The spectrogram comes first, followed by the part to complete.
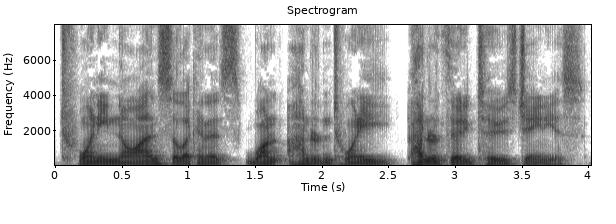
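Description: Australian male comic, lowish voice, rambling and sweary, casual chat. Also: moderate pace. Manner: swears freely, rambling animated anecdotes. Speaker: comedian guest.

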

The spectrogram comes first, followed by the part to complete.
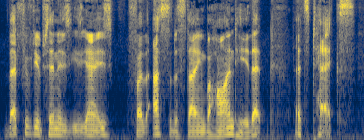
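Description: A middle-aged man hosts a radio show in a very low voice. The sound is dry and close. He chats easily and talks through explanations patiently, leaning on fillers. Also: brisk, creaky, no room sound. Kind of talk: casual radio chat.

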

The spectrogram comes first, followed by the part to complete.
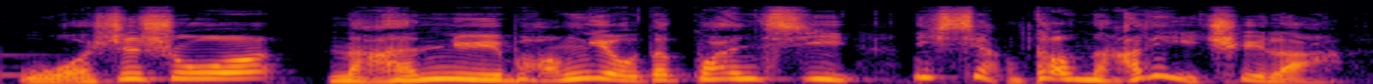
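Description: A woman's voice: fairly high pitch, sing-song, unhurried, over music. An actress playing a meddling, matchmaking older mother in a radio drama, fussy, insistent and prying, with a Singaporean accent.

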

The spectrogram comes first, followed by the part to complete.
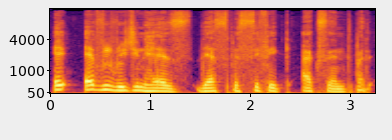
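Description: A man's voice: mid-range voice, expressive, moderate pace, mellow, no echo, studio quality. A man co-hosting a radio show, asking questions hesitantly and repeating his words. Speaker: radio co-host. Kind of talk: casual studio chat. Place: radio studio.

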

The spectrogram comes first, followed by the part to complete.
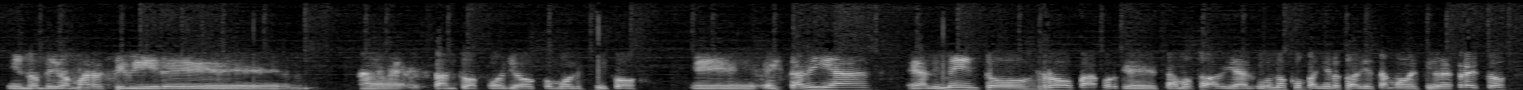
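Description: A man from Venezuela, giving a halting, earnest testimony in a phone interview, full of filler sounds and restarts. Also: on the high side, fairly even intonation, no echo, soft background music. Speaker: interviewee, deported migrant. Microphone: phone line. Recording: narrowband phone line, dry.

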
